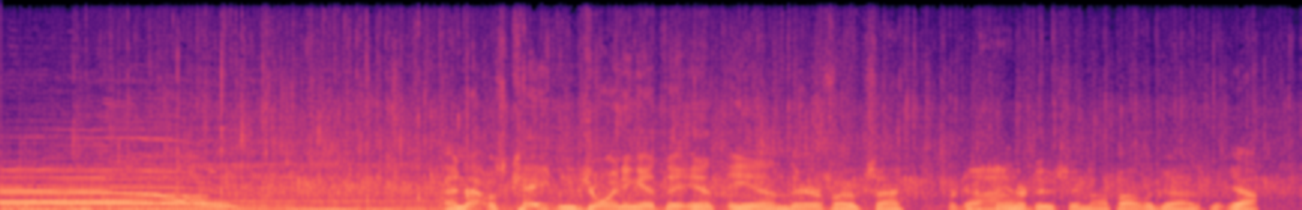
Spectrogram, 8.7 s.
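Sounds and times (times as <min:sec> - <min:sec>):
group celebratory debt-free scream: 0:00.0 - 0:04.5
speech: 0:03.0 - 0:08.6.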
